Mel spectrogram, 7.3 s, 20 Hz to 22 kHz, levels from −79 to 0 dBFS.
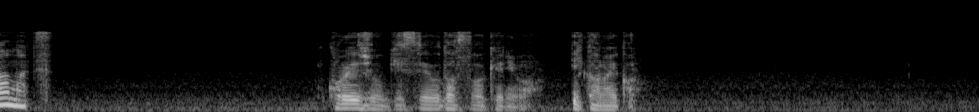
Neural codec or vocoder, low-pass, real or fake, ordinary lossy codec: codec, 16 kHz, 16 kbps, FunCodec, trained on Chinese and English, 50 frames a second; none; fake; none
